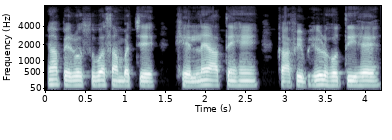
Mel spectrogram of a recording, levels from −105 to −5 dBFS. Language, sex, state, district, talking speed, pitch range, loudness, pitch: Hindi, male, Bihar, Saran, 185 wpm, 115-125 Hz, -15 LUFS, 120 Hz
